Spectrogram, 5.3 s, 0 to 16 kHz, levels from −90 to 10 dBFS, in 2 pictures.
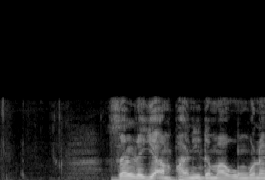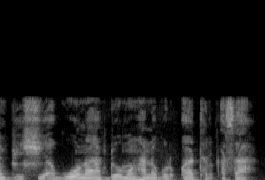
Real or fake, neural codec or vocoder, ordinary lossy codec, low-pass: real; none; AAC, 96 kbps; 7.2 kHz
